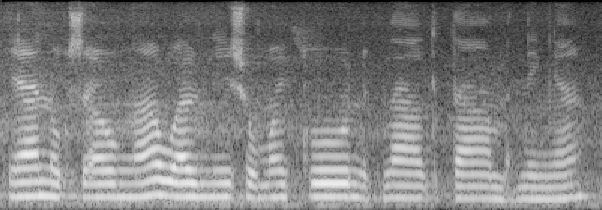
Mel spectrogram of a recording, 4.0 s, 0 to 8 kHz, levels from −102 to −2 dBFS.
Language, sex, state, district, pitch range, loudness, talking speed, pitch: Garo, female, Meghalaya, West Garo Hills, 175-195 Hz, -16 LUFS, 120 wpm, 190 Hz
